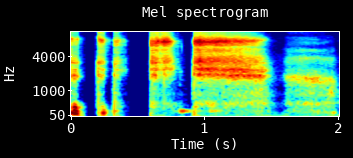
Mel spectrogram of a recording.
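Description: A few quick soft clicks, then a breathy exhale lasting about half a second.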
